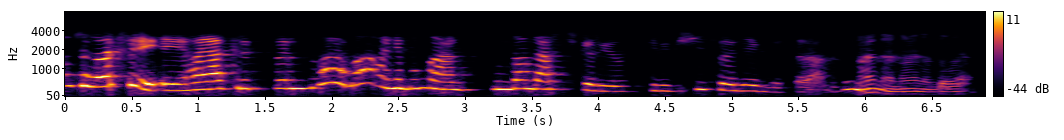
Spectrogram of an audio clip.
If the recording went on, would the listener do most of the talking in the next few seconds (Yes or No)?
Yes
